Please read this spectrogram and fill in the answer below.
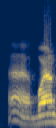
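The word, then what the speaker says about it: البيان: করতে শিখালেন আল্লামাহুল বায়ানা শব্দটা ছিল বায়ানা কিন্তু আমরা থেমে যাওয়ার কারণে পড়ি কি বায়ান তারপরের অংশে আমরা যাই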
